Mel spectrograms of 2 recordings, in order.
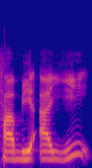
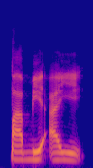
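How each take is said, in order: First: The first sound is made with lip and teeth. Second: The first sound is made with both lips. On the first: The speaker calls it right. "huruf F" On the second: The speaker calls it wrong. "jadi Pabi Ayi"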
